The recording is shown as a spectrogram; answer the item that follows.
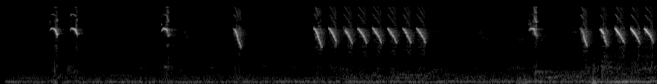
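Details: Olive-backed sunbird, known locally as konin or kolibri ninja, in an energetic tutor recording for training other birds, with celilin-style filler. Sparse, very high, down-slurred chirps come in pairs and singles, then two quick runs of about eight notes.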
